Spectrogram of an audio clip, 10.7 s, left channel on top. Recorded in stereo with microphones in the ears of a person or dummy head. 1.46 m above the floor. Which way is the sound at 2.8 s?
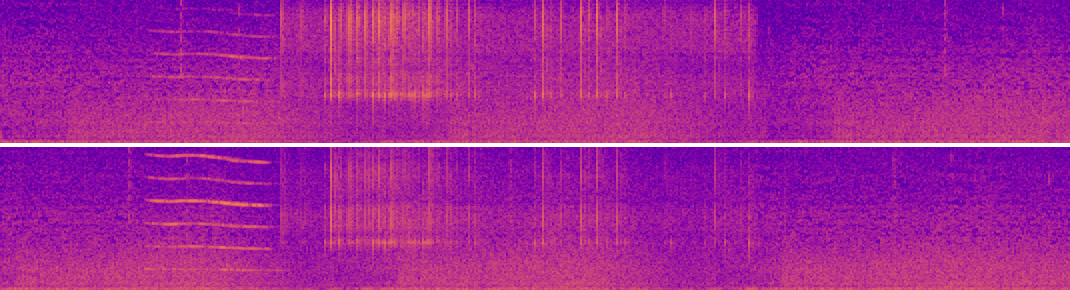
45° left (ahead or behind).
